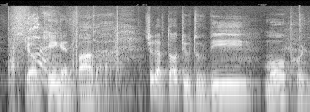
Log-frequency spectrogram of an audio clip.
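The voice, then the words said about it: American actor doing African accent. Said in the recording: “he's the only American actor in this that can properly do and convincingly do an African accent”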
